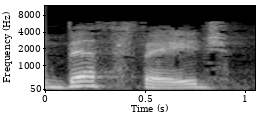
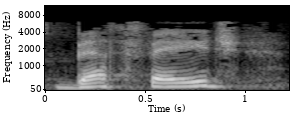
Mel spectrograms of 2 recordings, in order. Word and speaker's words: Bethphage: As they approached Jerusalem then and came to Bethphage, can I tell you, it's not pronounced Bethphage. The E is a long E in the Greek, so it's Bethphage.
